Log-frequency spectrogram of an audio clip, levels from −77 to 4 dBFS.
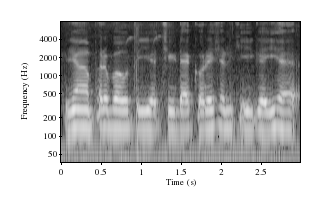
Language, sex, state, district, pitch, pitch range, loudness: Hindi, male, Uttar Pradesh, Shamli, 130 Hz, 125-135 Hz, -14 LUFS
